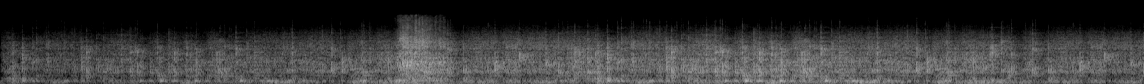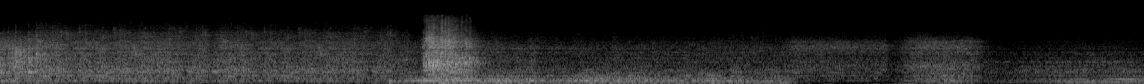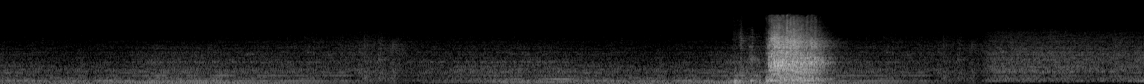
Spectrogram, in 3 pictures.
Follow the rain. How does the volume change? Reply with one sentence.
The loudness of the rain goes down.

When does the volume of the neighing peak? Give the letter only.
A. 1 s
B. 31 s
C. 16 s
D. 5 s
B.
